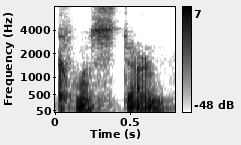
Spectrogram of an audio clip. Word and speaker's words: Costin: It's pronounced like Costern.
